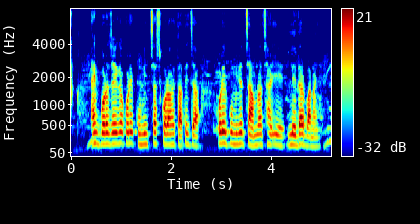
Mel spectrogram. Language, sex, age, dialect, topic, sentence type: Bengali, male, 18-24, Standard Colloquial, agriculture, statement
